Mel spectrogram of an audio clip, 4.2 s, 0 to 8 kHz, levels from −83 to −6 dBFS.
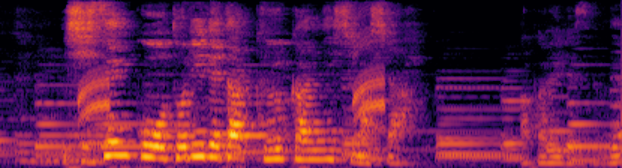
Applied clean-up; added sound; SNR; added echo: none; Alarm; 15 dB; reverberation time 0.2 s.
